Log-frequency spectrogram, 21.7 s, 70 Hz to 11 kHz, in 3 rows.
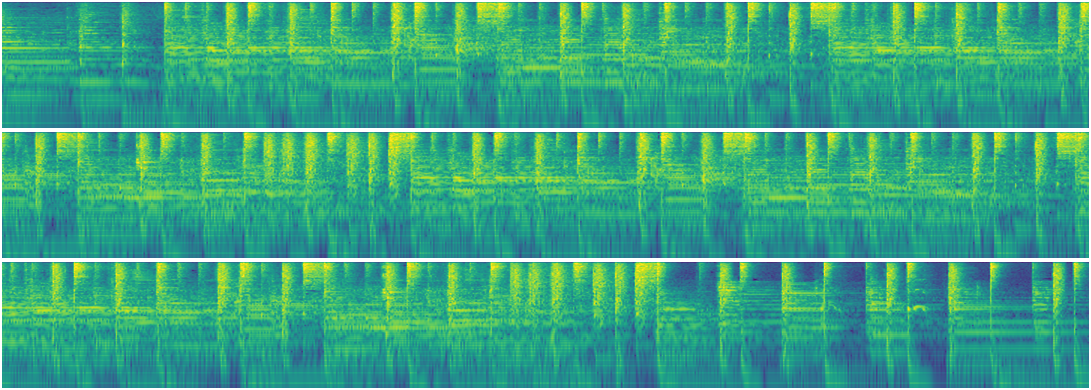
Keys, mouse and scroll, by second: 4.3 space, 4.7-7.5 ctrl+drag, 7.5 scroll up 1, 8.4 scroll down 1, 8.9 space, 9.1 right click, 9.3 click, 9.4 click, 10.5 space, 11.0-14.0 ctrl+drag, 14.0 right click, 14.8 click, 17.3 c, 18.2 click, 19.3 space, 19.8-21.3 ctrl+drag, 21.3 right click, 21.5 click.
